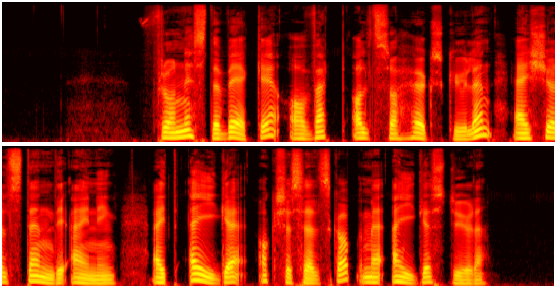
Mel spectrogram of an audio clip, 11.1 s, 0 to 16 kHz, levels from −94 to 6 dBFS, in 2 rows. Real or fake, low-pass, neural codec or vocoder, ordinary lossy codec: real; 14.4 kHz; none; none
